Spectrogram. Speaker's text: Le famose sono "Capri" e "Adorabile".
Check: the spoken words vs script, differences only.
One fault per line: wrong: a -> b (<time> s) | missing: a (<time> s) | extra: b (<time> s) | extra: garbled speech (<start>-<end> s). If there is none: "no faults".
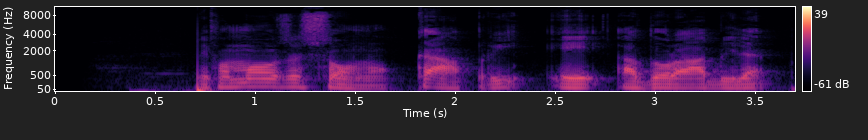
no faults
